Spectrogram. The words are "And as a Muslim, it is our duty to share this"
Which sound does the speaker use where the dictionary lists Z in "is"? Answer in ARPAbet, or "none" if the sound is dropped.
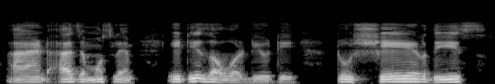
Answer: Z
